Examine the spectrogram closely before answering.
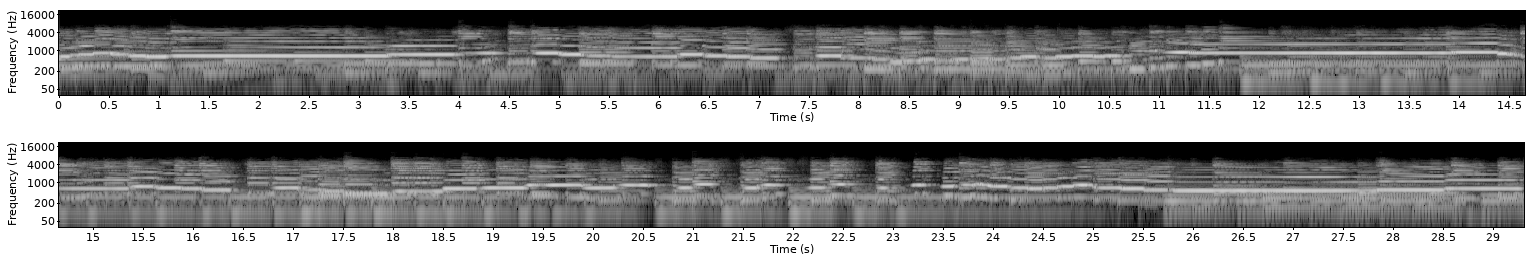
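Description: Clarinet and fingerpicked acoustic guitar playing an instrumental duet: the clarinet carries a melody of quick rising and falling runs and a few held notes over the guitar's plucked accompaniment.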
